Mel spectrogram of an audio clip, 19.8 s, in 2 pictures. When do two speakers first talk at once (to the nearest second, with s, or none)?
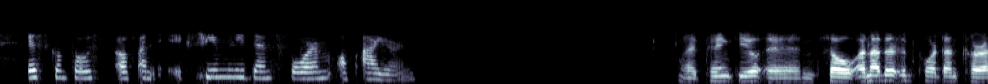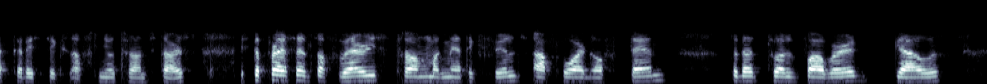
none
